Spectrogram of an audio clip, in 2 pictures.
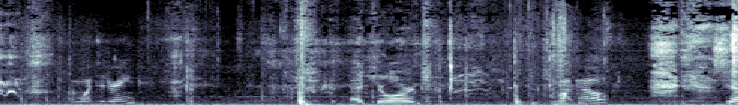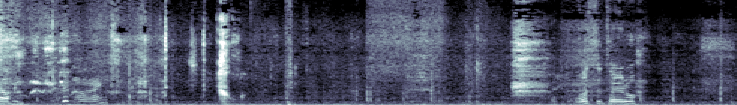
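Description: A young man talks nearby inside a car.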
